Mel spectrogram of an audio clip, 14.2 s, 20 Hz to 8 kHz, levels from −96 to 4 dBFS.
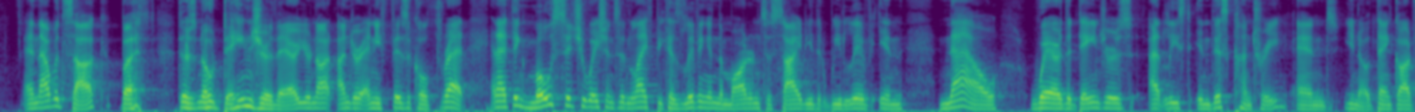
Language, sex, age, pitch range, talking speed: English, male, 20-39, 110-140 Hz, 195 wpm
